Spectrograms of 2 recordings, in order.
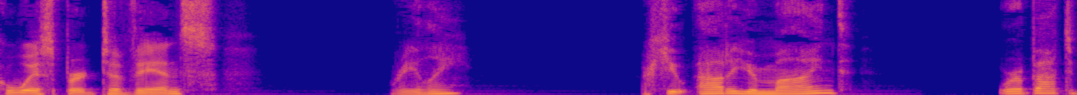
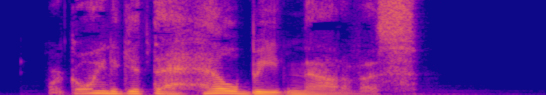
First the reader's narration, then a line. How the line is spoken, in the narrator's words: Nick whispered furiously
